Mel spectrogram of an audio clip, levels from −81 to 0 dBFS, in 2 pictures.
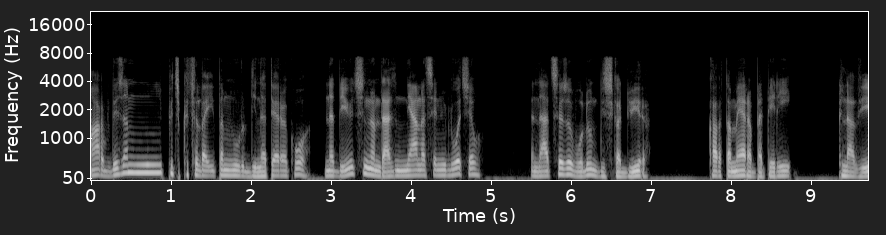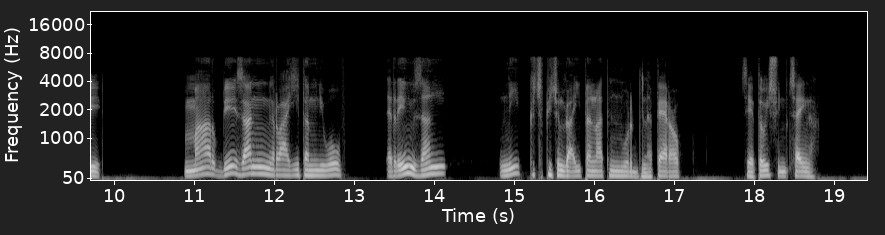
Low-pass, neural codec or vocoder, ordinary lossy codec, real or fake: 7.2 kHz; codec, 16 kHz, 1 kbps, X-Codec, HuBERT features, trained on balanced general audio; none; fake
